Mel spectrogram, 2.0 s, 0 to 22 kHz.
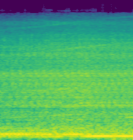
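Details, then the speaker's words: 2005 Ford F-350 King Ranch dually, 6.0 Powerstroke diesel, factory high idle enabled by putting 12 V to the orange wire: a steady diesel drone steps up and holds evenly at about 1200 rpm, a clean high idle. "you hear the truck idling up it's up about I don't know 1200 or so"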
